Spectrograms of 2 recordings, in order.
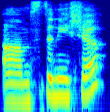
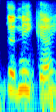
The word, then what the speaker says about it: Stanika: We see the first season, the couple that has worked, Stanisha. Mm-hmm. Did I say her name correctly? Yes, Stanika. Yep.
